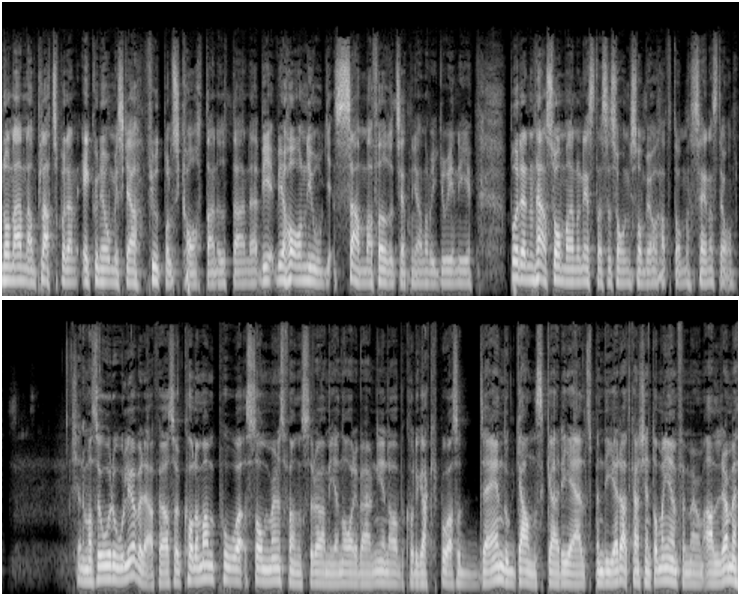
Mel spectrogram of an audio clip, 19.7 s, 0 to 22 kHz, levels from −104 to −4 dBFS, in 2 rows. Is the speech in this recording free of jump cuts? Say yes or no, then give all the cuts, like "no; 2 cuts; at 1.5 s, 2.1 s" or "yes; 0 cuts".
yes; 0 cuts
